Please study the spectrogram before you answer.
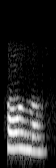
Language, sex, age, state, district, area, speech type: Marathi, female, 18-30, Maharashtra, Ahmednagar, rural, conversation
